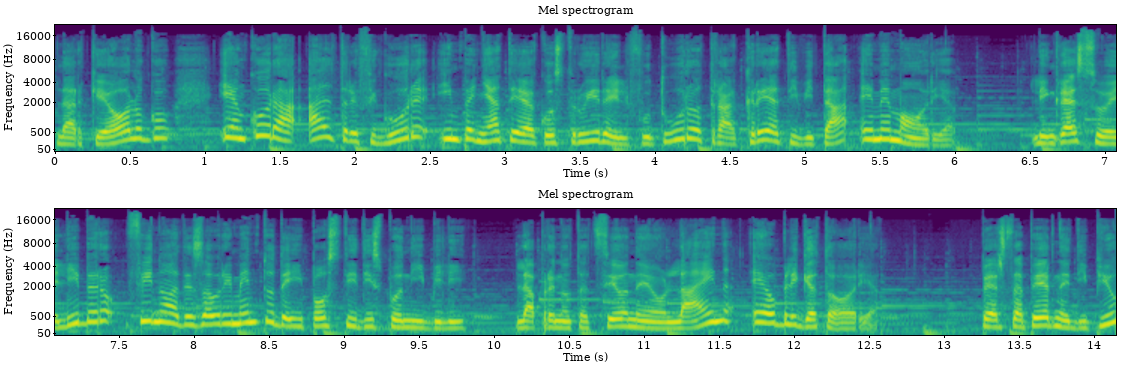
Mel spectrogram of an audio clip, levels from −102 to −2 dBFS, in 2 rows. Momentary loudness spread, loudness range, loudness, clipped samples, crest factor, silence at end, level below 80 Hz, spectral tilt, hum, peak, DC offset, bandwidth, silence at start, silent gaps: 7 LU; 1 LU; -15 LUFS; under 0.1%; 14 dB; 0 s; -40 dBFS; -5 dB/octave; none; -2 dBFS; under 0.1%; 19.5 kHz; 0 s; none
